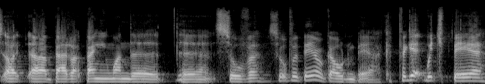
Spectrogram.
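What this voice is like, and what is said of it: New Zealand accent. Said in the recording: “Excuse the New Zealand accent”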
